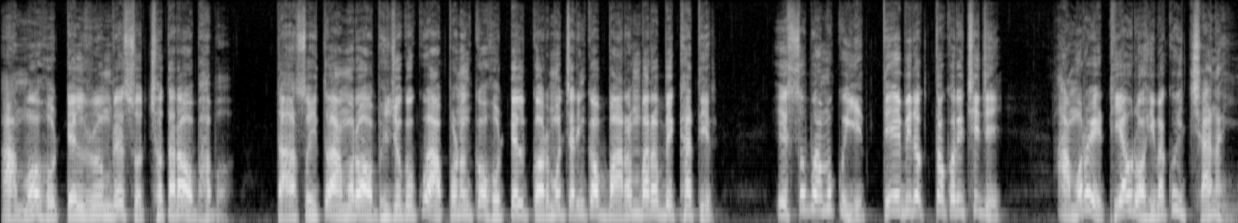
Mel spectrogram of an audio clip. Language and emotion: Odia, disgusted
